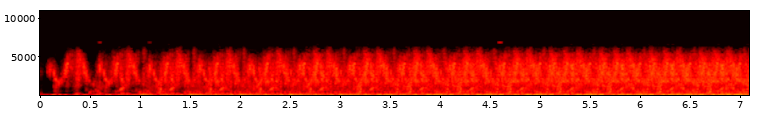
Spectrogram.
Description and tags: Results obtained by shaking a bottle of water. Adding echo, phased, and repetition.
